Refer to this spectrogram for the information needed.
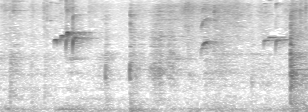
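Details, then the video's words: Two lovebirds billing and sharing food, heard as bright, high, slurred chirps and whistled squeaks that come singly and in short runs over a background of rustling. "Love birds Sound"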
